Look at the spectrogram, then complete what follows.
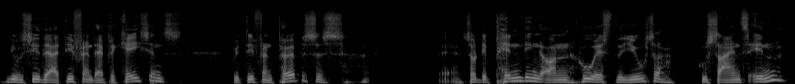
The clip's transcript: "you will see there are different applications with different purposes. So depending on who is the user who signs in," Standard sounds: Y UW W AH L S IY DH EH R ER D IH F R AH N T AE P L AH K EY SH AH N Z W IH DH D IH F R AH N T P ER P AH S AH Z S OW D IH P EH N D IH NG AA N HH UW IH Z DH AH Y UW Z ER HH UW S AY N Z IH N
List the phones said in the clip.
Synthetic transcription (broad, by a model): Y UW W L S IY DH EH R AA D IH F R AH N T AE P L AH K EY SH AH N S W IH DH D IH F R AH N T P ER P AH S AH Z S OW D IH P EH N D IH NG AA N HH UW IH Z DH AH Y UW S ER HH UW S AY N S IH N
